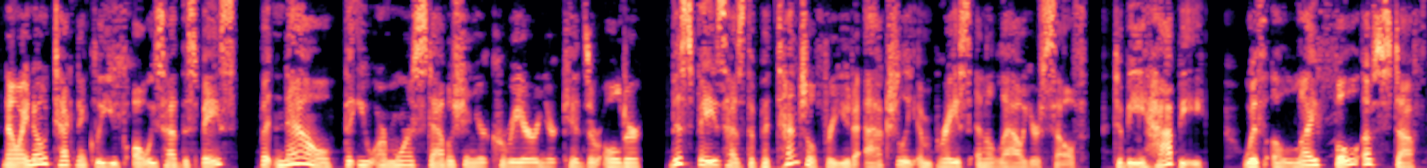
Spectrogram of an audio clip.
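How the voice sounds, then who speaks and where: Woman, 60s, podcast coach; lively chatty delivery, dead-dry close mic. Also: lowish voice, moderate pace, no echo. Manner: upbeat, chatty, laughs often. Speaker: podcast host and midlife coach. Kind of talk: solo podcast monologue.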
